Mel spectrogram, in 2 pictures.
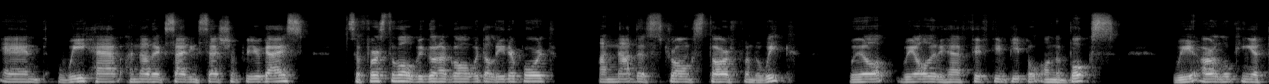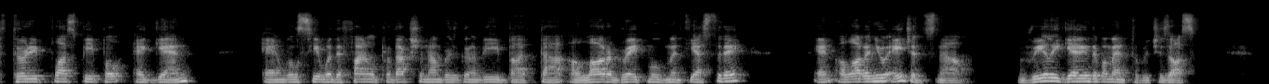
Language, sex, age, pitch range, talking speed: English, male, 40-59, 115-145 Hz, 185 wpm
